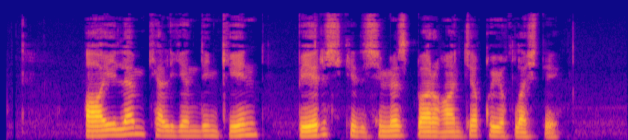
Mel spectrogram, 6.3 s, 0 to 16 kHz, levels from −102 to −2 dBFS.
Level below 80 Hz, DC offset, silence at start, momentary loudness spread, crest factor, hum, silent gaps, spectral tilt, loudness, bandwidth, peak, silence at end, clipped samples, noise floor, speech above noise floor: -66 dBFS; under 0.1%; 0.85 s; 11 LU; 20 dB; none; none; -6 dB/octave; -22 LUFS; 11.5 kHz; -2 dBFS; 0.7 s; under 0.1%; -65 dBFS; 45 dB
